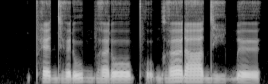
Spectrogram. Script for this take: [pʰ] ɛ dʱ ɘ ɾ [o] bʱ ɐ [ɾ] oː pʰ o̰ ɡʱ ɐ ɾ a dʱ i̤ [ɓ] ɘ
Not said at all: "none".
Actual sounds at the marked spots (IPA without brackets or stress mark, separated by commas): pʰ, u, ɾ, ɓ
